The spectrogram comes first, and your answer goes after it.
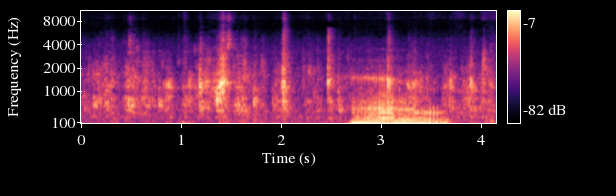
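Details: Rex, a boxer dog who does not want to eat his morning food, gives soft panting and snuffling sounds, then a steady low growling groan held for about a second, with a man speaking softly and indoor household noise.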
